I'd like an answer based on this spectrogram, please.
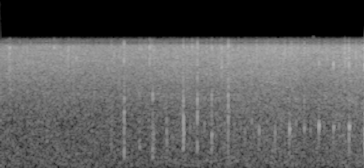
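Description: Steady rain hiss, with light irregular ticks and taps, a few a second, starting about a second and a half in.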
